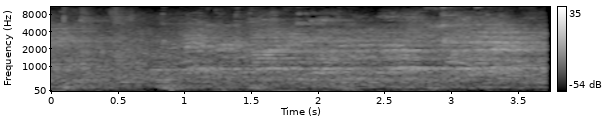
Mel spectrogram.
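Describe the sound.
A basketball is dribbled on the court during a girls' high school county tournament game between Handley and Wadley. Faint bounces sound under steady crowd noise and voices.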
